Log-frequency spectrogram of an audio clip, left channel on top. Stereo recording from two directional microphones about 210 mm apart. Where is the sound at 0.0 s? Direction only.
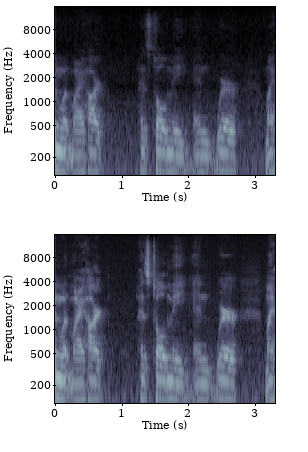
15° right (ahead or behind).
